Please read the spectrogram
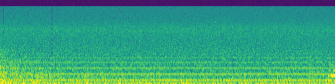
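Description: Very quiet orchestral passage: a soft held chord with a soft, even low pulse about one and a half beats a second.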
